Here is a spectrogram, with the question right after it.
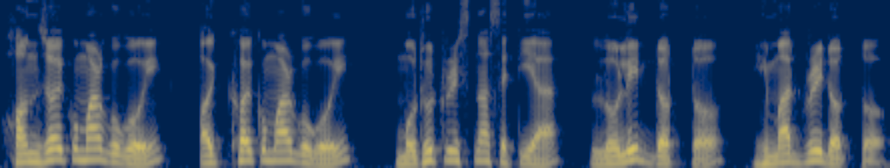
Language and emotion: Assamese, neutral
